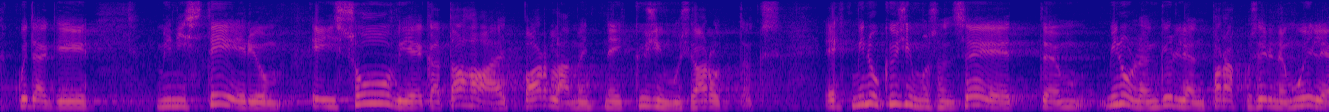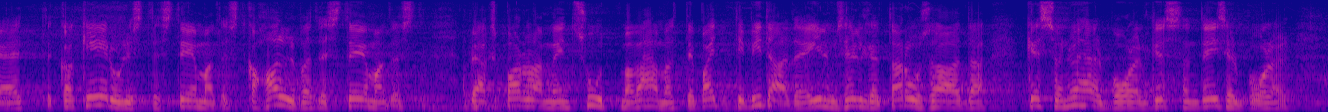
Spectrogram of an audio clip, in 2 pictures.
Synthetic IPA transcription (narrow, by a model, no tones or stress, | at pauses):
kujd̪̥ɑɡi | minist̪e̞ːɾjume̞jso̞ːvie̞ɡ̥ɑt̪ɑɦɑe̞t̪̚pɑrlɑme̞nt̪ːˑne̞jd̪̥̚kysʲimusiɑɾut̪ːˑɑ̰ks | e̞hkminukys̬ʲimuso̞nse̞ːt̪ːminulonkylːjend̪̥̚pɑɾɑkːuse̞lːinemulʲjeːt̪ːˑkɑke̞ːɾulist̪e̞st̪ːe̞ːmɑd̪̥e̞st̪kɑɦɑlbɑd̪̥e̞st̪ːe̞ːmɑd̪̥e̞st̪ | pe̞ɑkspɑrlɑme̞nt̪suːt̪mɑvæɦemɑlt̪̚ːe̞b̥ɑt̪ʲˑːipid̪̥ɑd̪̥ɑjɑilmse̞lɡe̞lt̪ːˑɑɾusɑːd̪̥ɑ | ke̞sːo̞nyɦe̞lpo̞ːle̞lke̞sːo̞nt̪e̞jse̞lpoːle̞̰l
